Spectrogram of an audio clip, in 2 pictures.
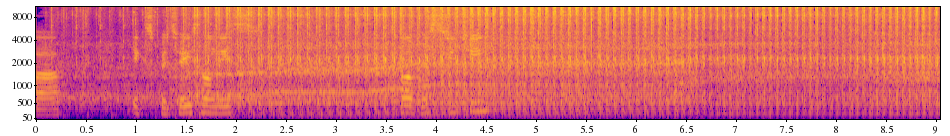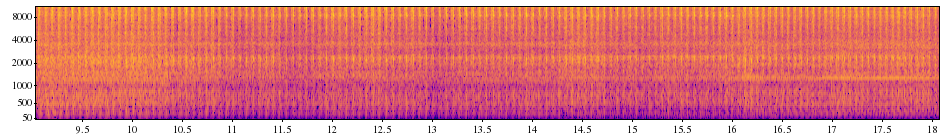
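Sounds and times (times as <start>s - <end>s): sewing machine clattering: 0.0s - 18.0s.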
